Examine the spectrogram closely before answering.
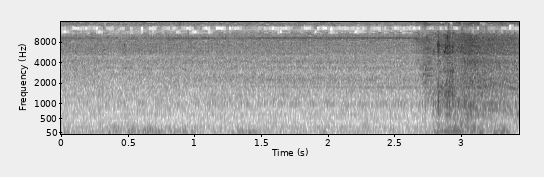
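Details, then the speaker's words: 2003 Dodge Caravan at auction, started on its own and moved backward and forward: quiet, even engine running with no knocks or ticks, then a clean, smooth rev near the end; sounds pretty good, normal running. "Actually sounds pretty good."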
